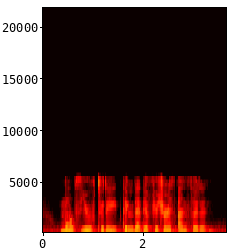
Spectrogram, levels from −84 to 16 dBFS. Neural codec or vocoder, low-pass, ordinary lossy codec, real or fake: none; 5.4 kHz; none; real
